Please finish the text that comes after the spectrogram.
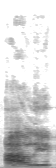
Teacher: Alif itu dihitung dua harakat a satu harakat Lif satu harakat Alif tu jadi Alif itu dua harakat dua ketukan Alif gitu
